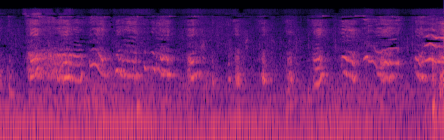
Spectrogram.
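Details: Kuvasz puppies wrestling while their father supervises; high whining yips and squeals, rising and falling, come in quick overlapping bursts with a low steady hum beneath.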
